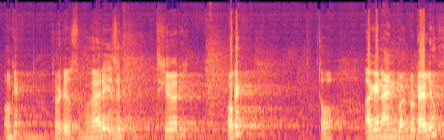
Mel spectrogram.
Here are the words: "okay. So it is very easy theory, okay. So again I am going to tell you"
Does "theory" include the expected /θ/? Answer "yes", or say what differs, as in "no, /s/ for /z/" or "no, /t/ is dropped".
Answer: no, /t/ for /θ/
